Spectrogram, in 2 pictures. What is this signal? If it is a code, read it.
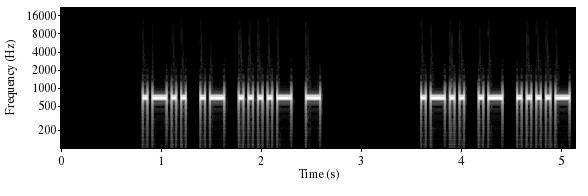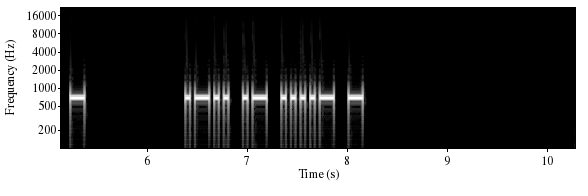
Morse code, heard as a keyed tone, about 25 wpm, 700 Hz. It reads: LA4T LA4T LA4T
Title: DXCC-100 Call Signs - 4 Characters - Repeated 3x - 25wpm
